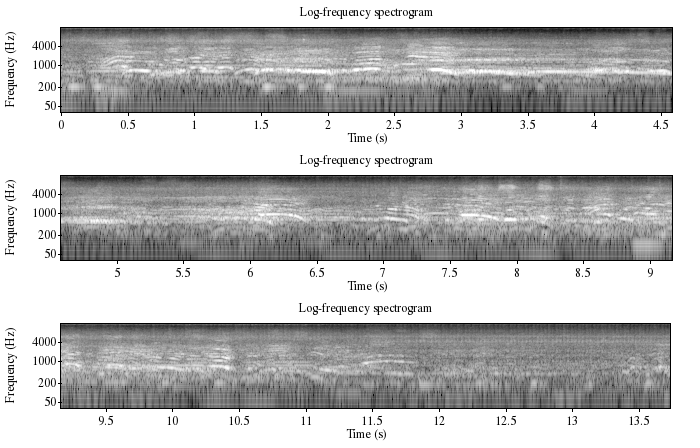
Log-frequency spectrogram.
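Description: A crowd of people shouts and chatters nearby outdoors.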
